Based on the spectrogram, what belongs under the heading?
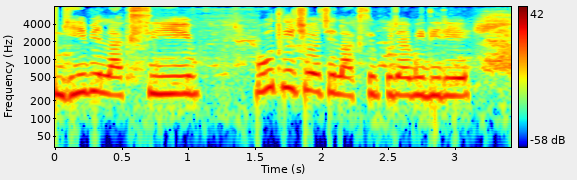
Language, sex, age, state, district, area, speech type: Odia, female, 18-30, Odisha, Bargarh, rural, spontaneous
